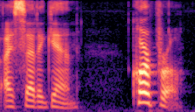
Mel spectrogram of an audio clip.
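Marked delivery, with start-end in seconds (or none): 1.3-1.9 loud high bellow of one word. A narrator's reading. Captain summoning the corporal again, bellowing. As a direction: call him in, loud and high. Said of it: "he bellowed again".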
